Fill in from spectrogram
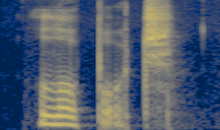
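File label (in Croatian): "lopoc", Croatian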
